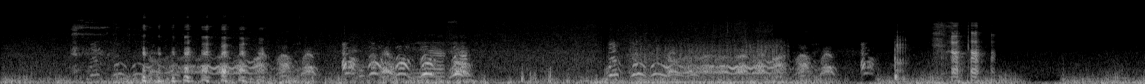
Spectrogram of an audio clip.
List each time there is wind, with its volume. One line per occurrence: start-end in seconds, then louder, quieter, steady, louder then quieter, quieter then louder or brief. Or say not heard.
0.0-11.4 steady.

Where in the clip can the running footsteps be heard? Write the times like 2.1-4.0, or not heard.
not heard.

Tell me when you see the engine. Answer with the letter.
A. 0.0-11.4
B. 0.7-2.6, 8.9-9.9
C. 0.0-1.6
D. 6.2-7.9
D.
